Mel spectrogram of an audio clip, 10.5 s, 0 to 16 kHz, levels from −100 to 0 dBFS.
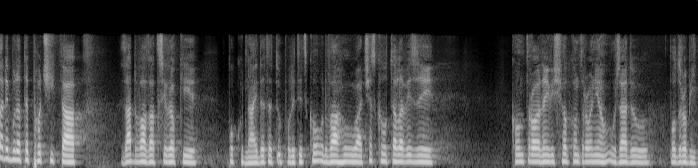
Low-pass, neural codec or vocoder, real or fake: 7.2 kHz; codec, 16 kHz, 1 kbps, X-Codec, WavLM features, trained on Multilingual LibriSpeech; fake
